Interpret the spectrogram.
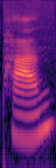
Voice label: pan, chinese pronunciation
